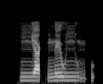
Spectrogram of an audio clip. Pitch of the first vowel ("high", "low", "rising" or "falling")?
low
